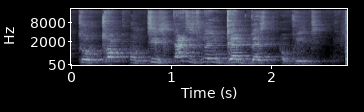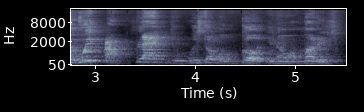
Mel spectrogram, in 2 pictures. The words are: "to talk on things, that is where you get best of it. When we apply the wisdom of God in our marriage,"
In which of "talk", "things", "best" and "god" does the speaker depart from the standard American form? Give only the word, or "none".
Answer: things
